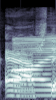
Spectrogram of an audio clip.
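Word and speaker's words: Æ: I think it's pronounced Ash, the A-E thingy. – E-A-L.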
